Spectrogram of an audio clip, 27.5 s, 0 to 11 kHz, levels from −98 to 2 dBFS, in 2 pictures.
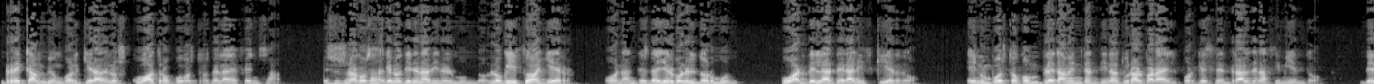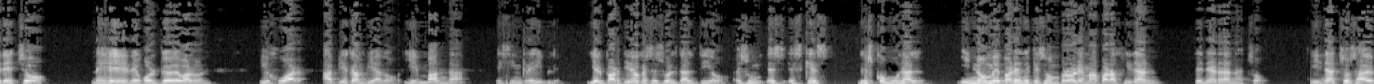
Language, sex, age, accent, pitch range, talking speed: Spanish, male, 40-59, Spanish, 130-175 Hz, 205 wpm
